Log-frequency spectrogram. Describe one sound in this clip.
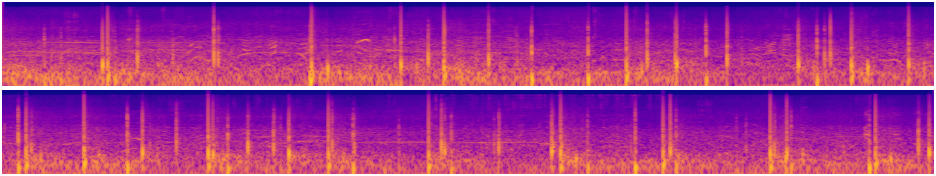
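A low rumble of exploding shells rolls on steadily.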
